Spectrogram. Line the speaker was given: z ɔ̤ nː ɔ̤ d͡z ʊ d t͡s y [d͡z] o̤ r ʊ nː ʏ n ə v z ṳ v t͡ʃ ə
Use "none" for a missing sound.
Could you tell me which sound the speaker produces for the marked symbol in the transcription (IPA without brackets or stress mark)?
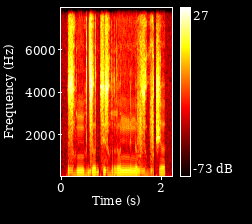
z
